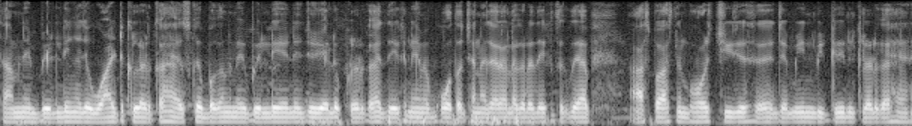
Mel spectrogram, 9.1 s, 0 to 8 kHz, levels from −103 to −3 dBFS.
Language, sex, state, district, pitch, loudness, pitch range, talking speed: Hindi, male, Bihar, West Champaran, 110 Hz, -16 LUFS, 105-110 Hz, 265 wpm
